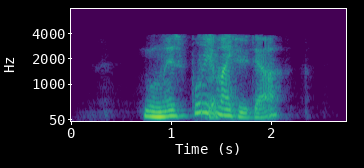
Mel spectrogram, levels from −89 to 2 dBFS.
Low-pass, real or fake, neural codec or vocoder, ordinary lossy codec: 7.2 kHz; fake; codec, 16 kHz, 0.5 kbps, FunCodec, trained on LibriTTS, 25 frames a second; AAC, 16 kbps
